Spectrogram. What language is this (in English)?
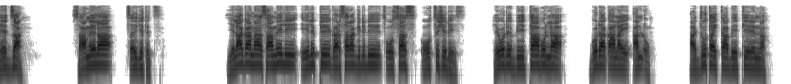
Gamo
